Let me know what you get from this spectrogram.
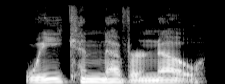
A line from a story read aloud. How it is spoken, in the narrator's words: Simone answered slowly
